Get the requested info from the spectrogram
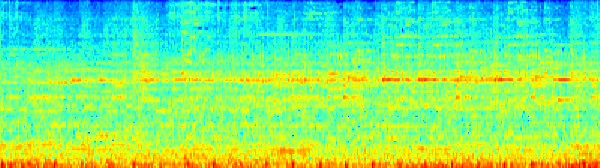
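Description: Slot machine music playing steadily during its jackpot bonus feature, with sustained chiming tones over a low rumble.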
